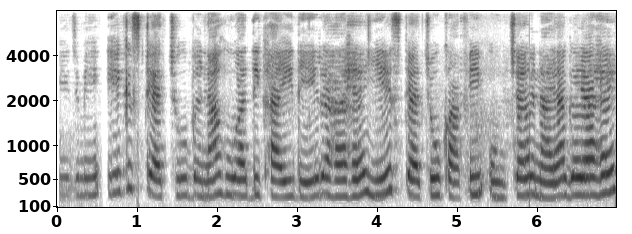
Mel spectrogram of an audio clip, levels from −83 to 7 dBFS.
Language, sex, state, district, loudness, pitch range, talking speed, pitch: Hindi, female, Uttar Pradesh, Budaun, -15 LUFS, 245-270 Hz, 145 wpm, 260 Hz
